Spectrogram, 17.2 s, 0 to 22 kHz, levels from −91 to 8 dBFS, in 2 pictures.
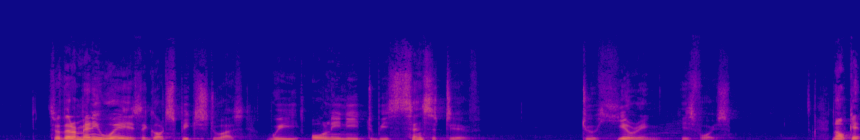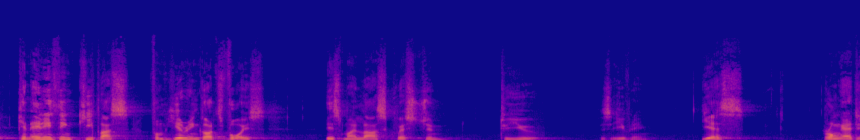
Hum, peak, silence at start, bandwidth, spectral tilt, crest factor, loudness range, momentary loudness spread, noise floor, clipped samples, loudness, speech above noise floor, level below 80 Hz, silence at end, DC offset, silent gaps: none; -16 dBFS; 0.5 s; 16 kHz; -4 dB/octave; 24 dB; 9 LU; 19 LU; -84 dBFS; under 0.1%; -39 LUFS; 46 dB; -86 dBFS; 0 s; under 0.1%; none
